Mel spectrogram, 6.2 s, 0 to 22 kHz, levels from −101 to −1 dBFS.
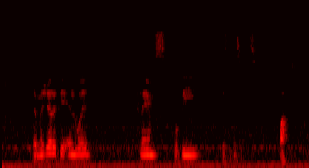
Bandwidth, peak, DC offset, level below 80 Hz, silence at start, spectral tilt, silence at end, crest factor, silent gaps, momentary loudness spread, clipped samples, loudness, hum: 10 kHz; -54 dBFS; under 0.1%; -88 dBFS; 0.05 s; -5.5 dB/octave; 0 s; 18 dB; none; 2 LU; under 0.1%; -68 LUFS; none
